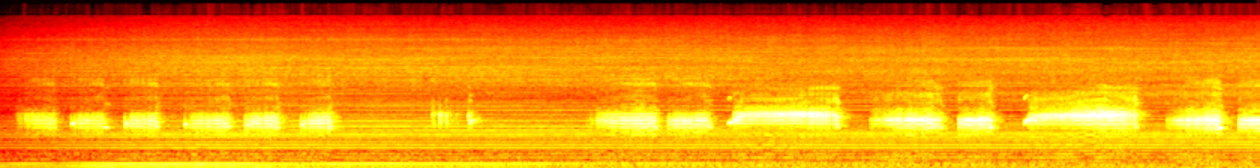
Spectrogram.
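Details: Frogs croaking in rice fields near a village during the rainy season, a chorus of mid-pitched, buzzy droning calls in bursts of about half a second to two seconds, with a low steady hum underneath.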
